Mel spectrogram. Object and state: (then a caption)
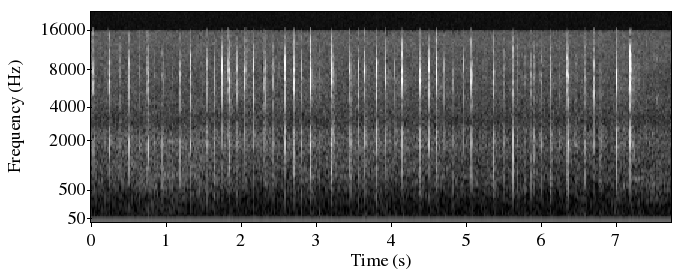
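Wooden comb. A light, solid wooden comb held in the hands is tapped and scratched along its edge with long nails. The result is a quiet, steady run of sharp, dry clicks with bright high tones and no ring, over a faint hiss.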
